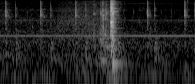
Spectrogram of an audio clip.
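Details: Compaq desktop PC showing blue or black screens: faint, crisp ticks about three per second over a thin steady tone; the clicking is suspected to come from the hard drive, not confirmed.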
